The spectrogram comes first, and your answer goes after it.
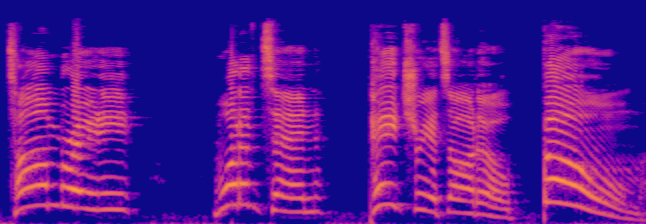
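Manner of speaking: loud, high hype announcing; excited call-out. Real, not acted. Breaker announcing a Tom Brady auto, excited call-out. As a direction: belt out the card with a punchy boom. Calls out a big card pull.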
